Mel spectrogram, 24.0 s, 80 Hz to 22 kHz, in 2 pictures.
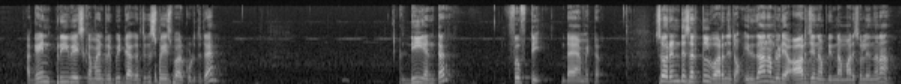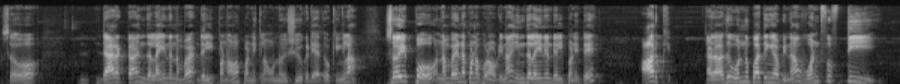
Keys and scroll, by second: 0.2 space, 5.2 d, 5.8 space, 7.2 typing, 7.7 Return, 14.0 Delete, 19.2 Delete.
